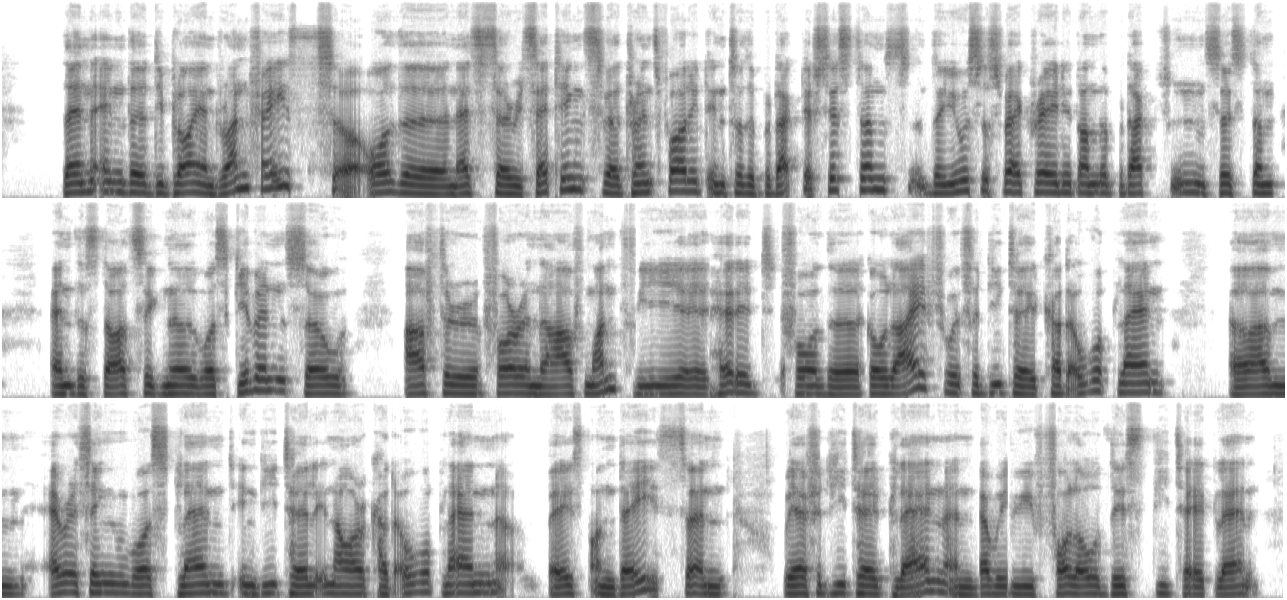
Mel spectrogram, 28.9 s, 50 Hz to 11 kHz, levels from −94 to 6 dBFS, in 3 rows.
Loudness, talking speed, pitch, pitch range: -19 LUFS, 160 wpm, 140 Hz, 130-150 Hz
